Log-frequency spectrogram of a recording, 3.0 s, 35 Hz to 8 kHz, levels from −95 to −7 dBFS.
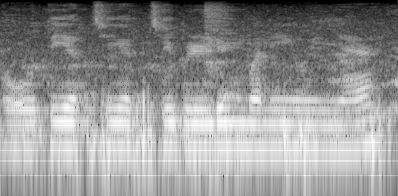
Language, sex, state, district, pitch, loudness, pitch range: Hindi, male, Uttar Pradesh, Shamli, 130 Hz, -17 LUFS, 125-135 Hz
